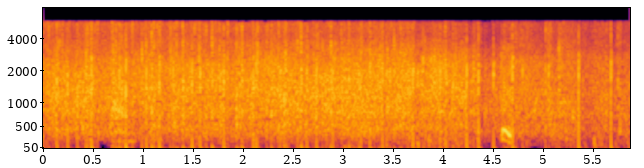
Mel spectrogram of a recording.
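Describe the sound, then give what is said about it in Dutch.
An audience applauding the speakers steadily, dense overlapping claps filling the whole stretch at an even, fairly loud level without any speech. “Ik wil graag een hartelijk applaus voor onze sprekers.”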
